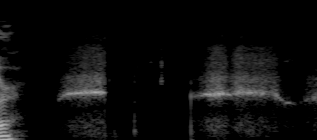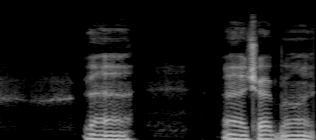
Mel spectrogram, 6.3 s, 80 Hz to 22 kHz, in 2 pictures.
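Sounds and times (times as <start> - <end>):
speech: 0.0 - 0.2, 4.0 - 4.6, 5.4 - 6.3
person's failed attempts to whistle, blowing too hard: 0.6 - 1.2, 2.0 - 4.0.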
